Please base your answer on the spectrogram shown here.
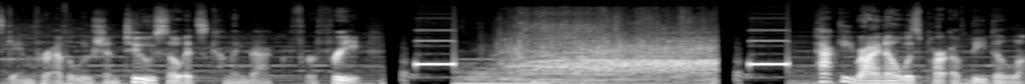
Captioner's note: cheering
